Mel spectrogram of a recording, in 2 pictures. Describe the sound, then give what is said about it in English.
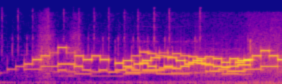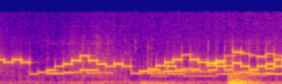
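A phone ringtone plays as a melody of electronic tones, with overlapping note patterns that are out of time and out of tune with each other. The tones run steadily for several seconds, and a low thump is heard near the end. “This is the sound of the phone.”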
